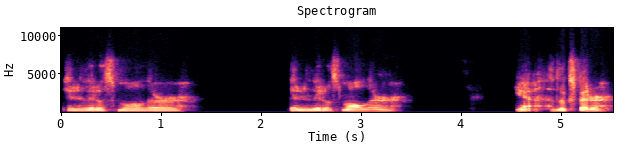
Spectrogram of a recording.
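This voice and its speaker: Slow low-voiced man teaching at a whiteboard. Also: completely flat delivery, highs cut off. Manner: thinks aloud with fillers and restarts while drawing. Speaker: physics instructor. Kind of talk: whiteboard lecture. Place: small room at a whiteboard.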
